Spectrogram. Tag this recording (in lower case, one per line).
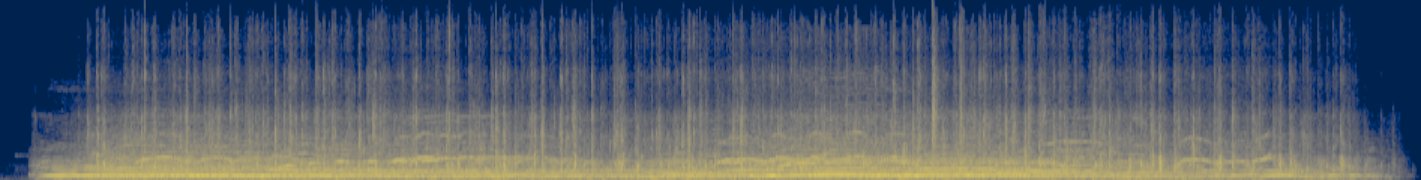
applause
crowd
human group actions
cheering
